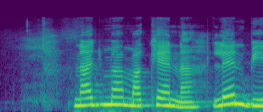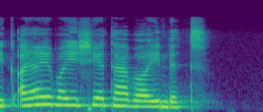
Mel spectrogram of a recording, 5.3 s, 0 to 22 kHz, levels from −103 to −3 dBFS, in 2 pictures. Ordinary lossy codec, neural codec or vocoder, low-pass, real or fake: none; none; none; real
